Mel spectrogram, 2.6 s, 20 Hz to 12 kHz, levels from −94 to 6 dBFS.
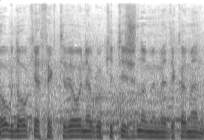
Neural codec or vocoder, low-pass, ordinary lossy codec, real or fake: none; 10.8 kHz; AAC, 48 kbps; real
